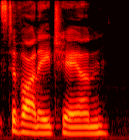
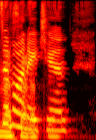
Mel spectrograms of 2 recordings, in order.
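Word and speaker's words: De'Von Achane: It's Devon Achane. I said it right. Yes. – You did. Me. I know. – It's Devon Achane.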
